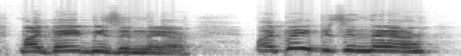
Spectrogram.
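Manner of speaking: a mother's frantic screams. A narrator's reading. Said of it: "started to scream again".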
